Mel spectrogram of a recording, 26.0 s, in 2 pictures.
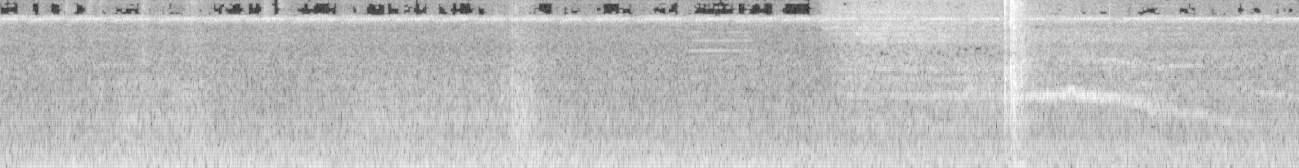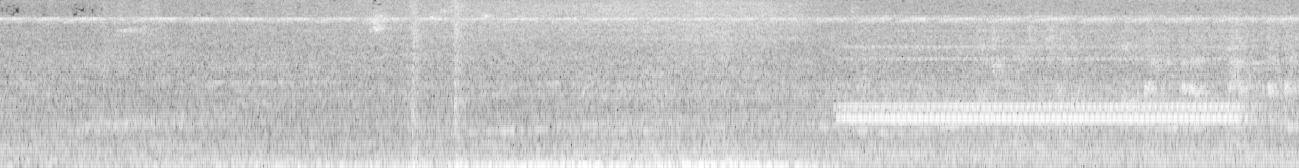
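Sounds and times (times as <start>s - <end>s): electric train pulling away: 8.1s - 25.9s.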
